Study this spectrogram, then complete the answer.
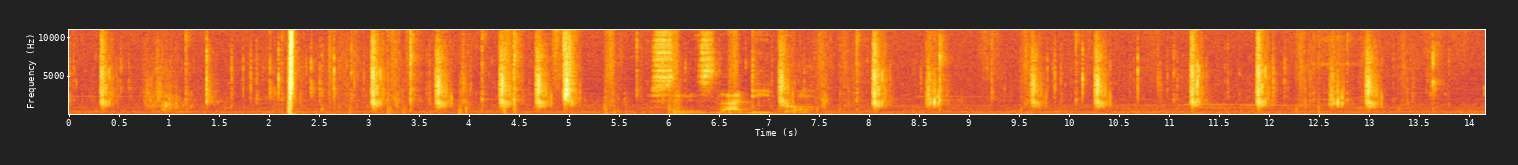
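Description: Blocks of dirt break with short crunching thuds, again and again.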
